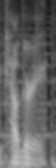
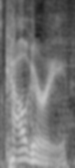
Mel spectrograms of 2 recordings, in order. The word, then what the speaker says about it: Calgary: Calgary, you might say Calgary, where like there's that but in reality, I'm gonna pronounce it Calgary, where that gary at the end becomes a schwa, where like it's like basically unpronounced. So you can just release it.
